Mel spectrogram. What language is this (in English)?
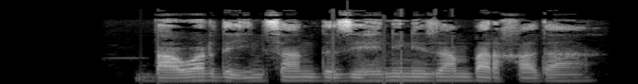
Pashto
